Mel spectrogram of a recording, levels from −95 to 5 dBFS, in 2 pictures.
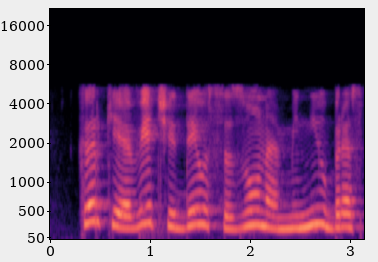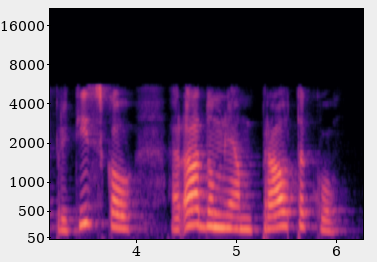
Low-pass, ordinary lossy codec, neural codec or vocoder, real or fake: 5.4 kHz; none; none; real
